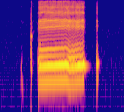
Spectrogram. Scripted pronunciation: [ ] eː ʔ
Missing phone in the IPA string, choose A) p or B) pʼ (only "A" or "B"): B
